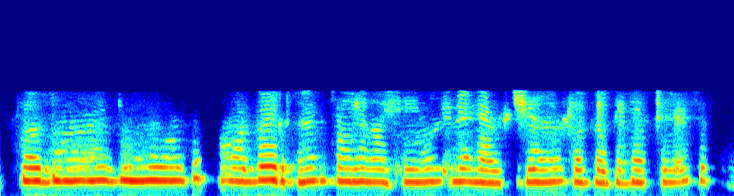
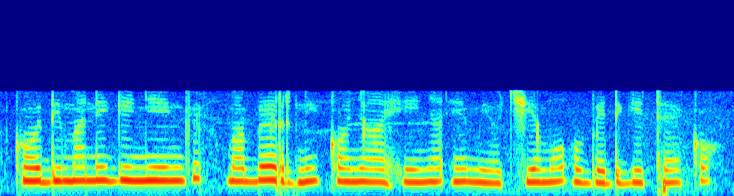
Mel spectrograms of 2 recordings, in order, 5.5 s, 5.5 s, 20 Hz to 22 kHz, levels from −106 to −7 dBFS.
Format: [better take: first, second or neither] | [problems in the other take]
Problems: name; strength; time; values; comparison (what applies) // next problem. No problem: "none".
second | noise reduction (neural mask model Resemble Enhance denoiser)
